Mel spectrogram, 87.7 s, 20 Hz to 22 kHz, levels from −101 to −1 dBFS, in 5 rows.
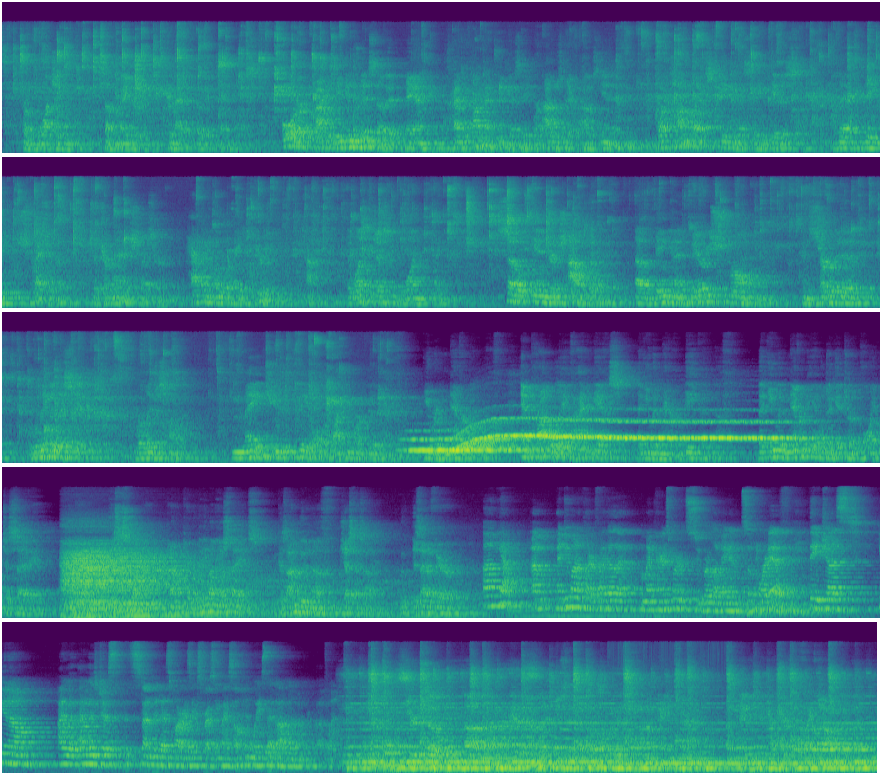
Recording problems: room echo; strong; dies away in 2 s
off-mic speech; far
background music; very loud; throughout; 7 dB above the speech
crackling; faint; from 1:22 to 1:25; 20 dB below the speech

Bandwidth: 13.5 kHz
